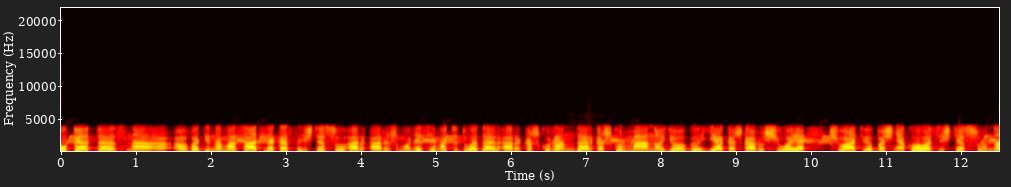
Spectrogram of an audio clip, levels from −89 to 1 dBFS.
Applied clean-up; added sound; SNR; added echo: none; Bird vocalization, bird call, bird song; 18 dB; none.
